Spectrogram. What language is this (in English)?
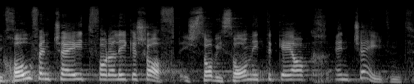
Swiss German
